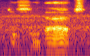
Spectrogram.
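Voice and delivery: low, hushed aside to a companion; barely audible conspiratorial murmur; whisper. Acted. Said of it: "whisper to Supernova".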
